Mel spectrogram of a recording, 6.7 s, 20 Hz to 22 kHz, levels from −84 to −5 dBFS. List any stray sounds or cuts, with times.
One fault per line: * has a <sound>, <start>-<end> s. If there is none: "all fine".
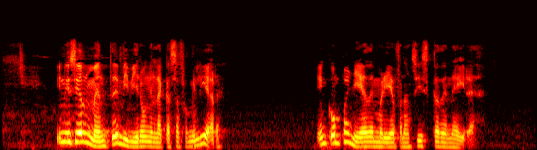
all fine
